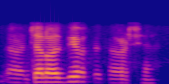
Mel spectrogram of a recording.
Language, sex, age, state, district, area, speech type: Kashmiri, male, 18-30, Jammu and Kashmir, Budgam, rural, conversation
